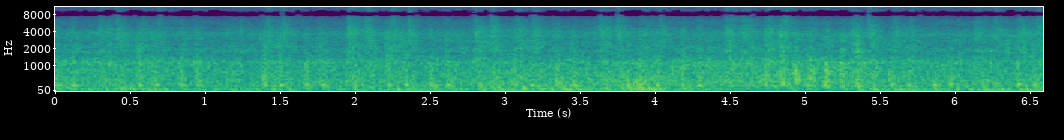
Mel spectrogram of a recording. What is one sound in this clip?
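A passenger train rushes past at high speed with a roar.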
